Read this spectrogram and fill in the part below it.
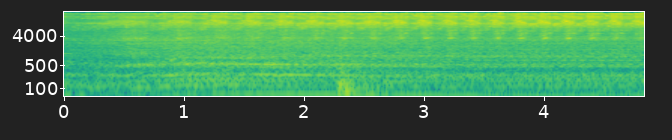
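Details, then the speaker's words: Subaru on a lift, wheel spun by hand: steady scraping rasp pulsing each turn as brake pad drags on rotor; pads installed backwards by a shop, same car also had a missing lug nut and loose wheel. "And then on this side, the brake pad is dragging. Like, if you can hear that sound."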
